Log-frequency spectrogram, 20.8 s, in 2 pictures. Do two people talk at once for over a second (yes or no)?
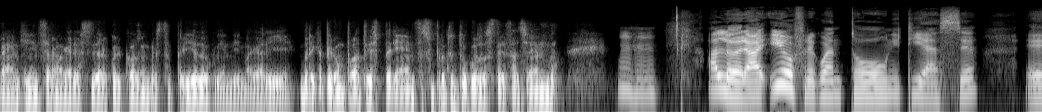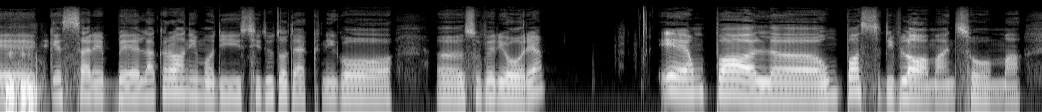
no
